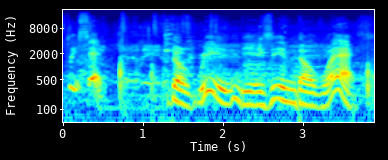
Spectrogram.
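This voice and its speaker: A woman's voice: low-pitched, big pitch swings, very slow, music in the background, heavily acted. A woman voicing a nervous, chatty young woman on her first day at a job, fumbling her words. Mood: flustered. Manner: fumbling and talkative.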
